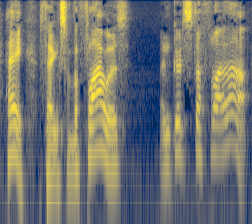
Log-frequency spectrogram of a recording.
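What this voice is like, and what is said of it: Put-on American accent. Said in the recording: “An American accent.”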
